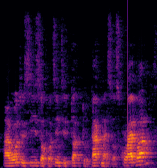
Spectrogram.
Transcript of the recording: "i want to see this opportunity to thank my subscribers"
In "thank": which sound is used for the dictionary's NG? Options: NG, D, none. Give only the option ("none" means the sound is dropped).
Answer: none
